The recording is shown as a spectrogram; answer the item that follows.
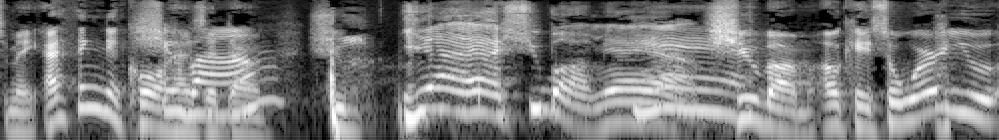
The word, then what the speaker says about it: Shubham: pronounce your name correctly so if you can pronounce it for me just to make I think Nicole Shubham okay so where are you where's your family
